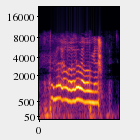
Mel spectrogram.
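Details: Domestic cat indoors, a rescued injured cat with a sore mouth, giving one drawn-out meow, steady and slightly wavering for about a second, then cutting off; soft handling noises around it.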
